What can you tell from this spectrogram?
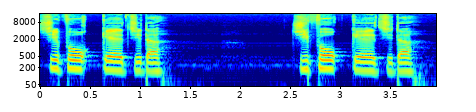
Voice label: "cefokkicetv", muscogee; Mvskoke Words with Repeated Consonants; Onvkv Ohhvyayices; A Dictionary of Creek/Muskogee; SIL International

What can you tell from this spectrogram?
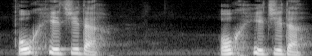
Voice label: "ohhecetv", Muscogee; Mvskoke Words with Repeated Consonants; Onvkv Ohhvyayices; A Dictionary of Creek/Muskogee; SIL International

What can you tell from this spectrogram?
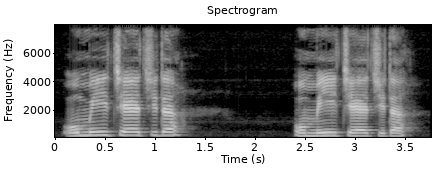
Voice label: "omecicetv", Muscogee; Mvskoke Words with Voicing Consonants; omēcicetv c / j; A Dictionary of Creek/Muskogee; SIL International

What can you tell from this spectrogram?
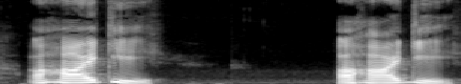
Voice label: "vhake", Muscogee

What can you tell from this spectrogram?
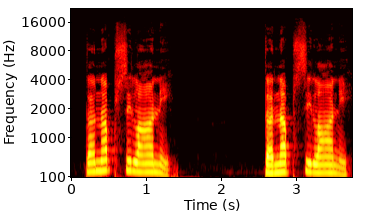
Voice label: "tvnvpse-lane", muscogee

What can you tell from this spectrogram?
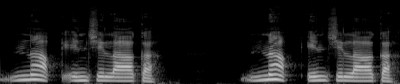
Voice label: "nak encelakv", Muscogee

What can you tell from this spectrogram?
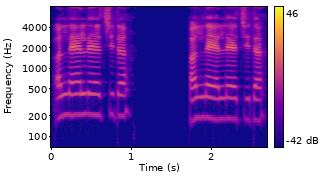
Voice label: "vlilicetv", Muscogee

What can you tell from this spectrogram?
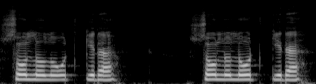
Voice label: "sololotketv", Muscogee

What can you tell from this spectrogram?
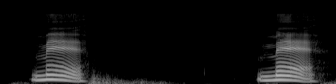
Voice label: "mi", Muscogee

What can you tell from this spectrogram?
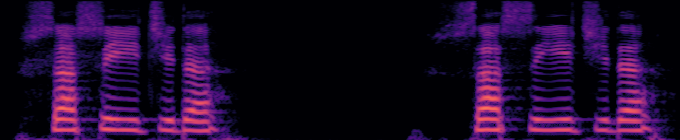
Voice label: "svsecetv", Muscogee

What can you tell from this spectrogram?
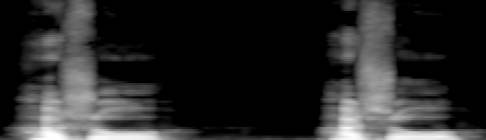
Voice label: "hvso", Muscogee

